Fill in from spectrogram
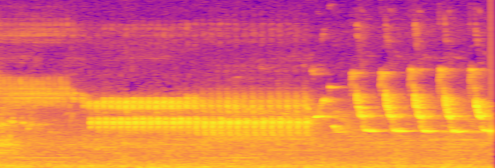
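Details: Canary in morning song: an even, fast trill held for over a second, followed by a string of quick descending chirps repeated several times per second.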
